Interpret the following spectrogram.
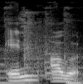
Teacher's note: இந்த அவர் என்ற சொல் எழுத்தில் மெய்யெழுத்தை கொண்டு ஆரம்பிச்சிருக்கு எச். ஆனால் உச்சரிப்பில் ஓலேருந்து தொடங்குது. ஏனென்றால் எச்சுக்கு இங்கே சவுண்ட் இல்லை.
